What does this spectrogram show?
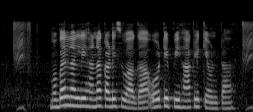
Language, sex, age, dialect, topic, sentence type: Kannada, female, 18-24, Coastal/Dakshin, banking, question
